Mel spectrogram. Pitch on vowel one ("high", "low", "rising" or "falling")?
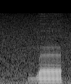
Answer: low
